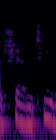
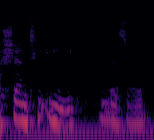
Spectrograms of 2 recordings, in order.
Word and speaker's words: Chantilly: in the tradition of Chantilly lace or chantey lace with a rose ground filling and she thought well that's different cause Chantilly normally or Shen te is supposed to be pronounced as normally does not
